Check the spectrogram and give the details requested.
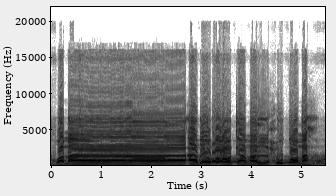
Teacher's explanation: ketika bertemu mad jaiz dibaca panjang 4 harokat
